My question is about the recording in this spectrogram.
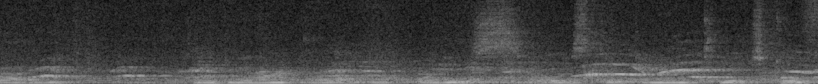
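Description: A man speaking, with short high whines over his voice and a longer rising-then-falling whine near the end.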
